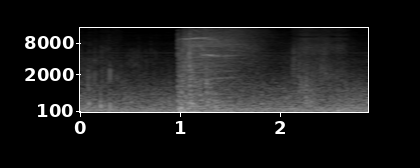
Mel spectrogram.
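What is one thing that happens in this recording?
A car door opens.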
